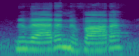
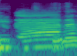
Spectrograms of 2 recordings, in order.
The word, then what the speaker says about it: Nevada: Me Nevada. too. Nevada. Oh, I don't mind how you say it. It doesn't bother me. Nevada. Now, Nevada is wrong.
